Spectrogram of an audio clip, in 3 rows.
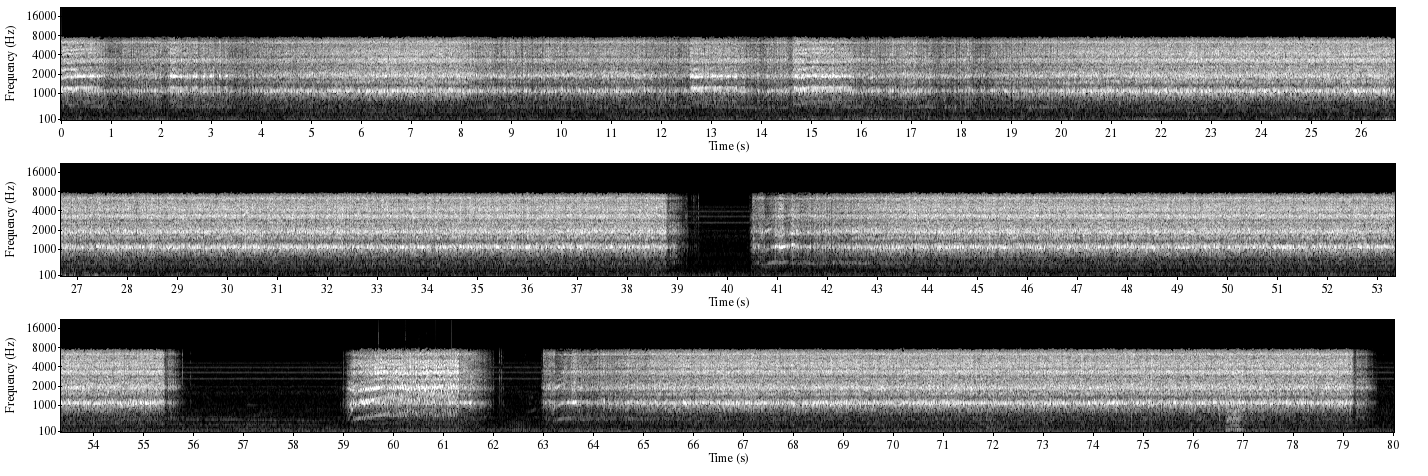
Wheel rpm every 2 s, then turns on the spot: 160, 160, 160, 160, 160, 160, 160, 160, 160, 160, 160, 160, 160, 160, 160, 160, 160, 160, 160, 80, 90, 160, 160, 160, 160, 160, 160, 140, 0, 40, 130, 50, 160, 160, 160, 160, 160, 160, 160, 110.
none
